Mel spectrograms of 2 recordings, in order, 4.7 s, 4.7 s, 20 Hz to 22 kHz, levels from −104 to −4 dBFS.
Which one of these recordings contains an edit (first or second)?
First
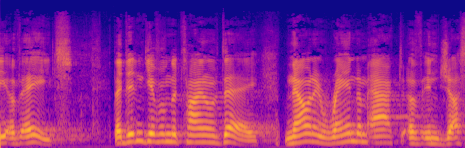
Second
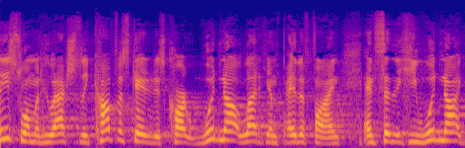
first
